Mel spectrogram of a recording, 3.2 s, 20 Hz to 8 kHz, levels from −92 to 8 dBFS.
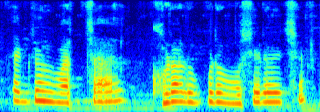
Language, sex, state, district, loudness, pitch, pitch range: Bengali, male, West Bengal, Cooch Behar, -18 LUFS, 210 Hz, 200-220 Hz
